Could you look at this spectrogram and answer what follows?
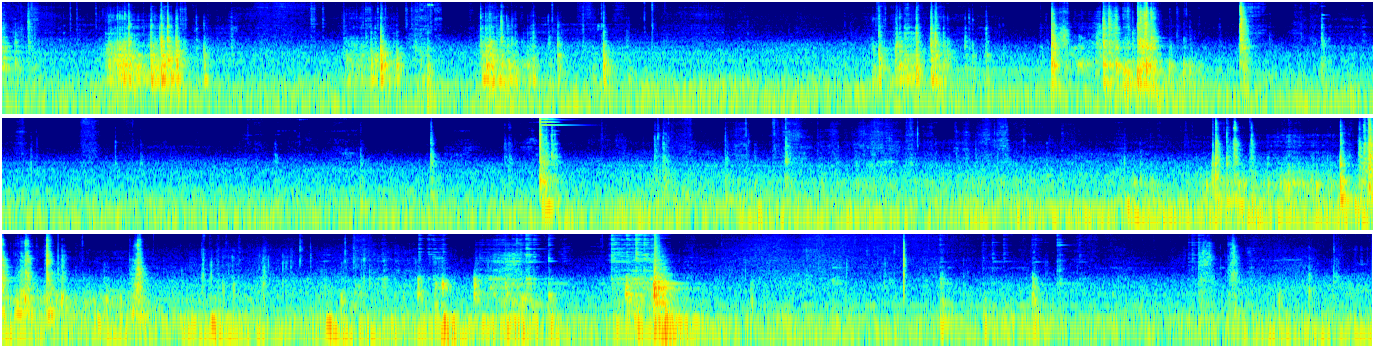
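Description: Scattered metallic clinks and rattles of a plier wrench and a metal quick-disconnect water fitting being tightened and handled, in short irregular bursts over a low steady background.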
